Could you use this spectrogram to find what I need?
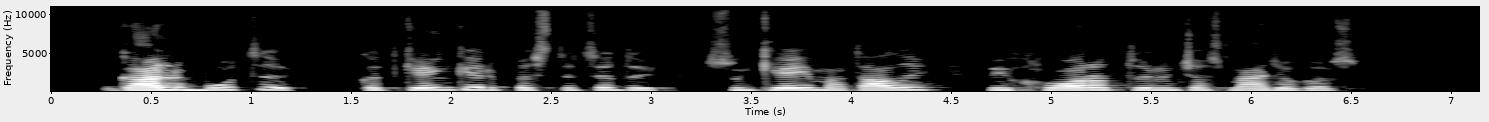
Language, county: Lithuanian, Tauragė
